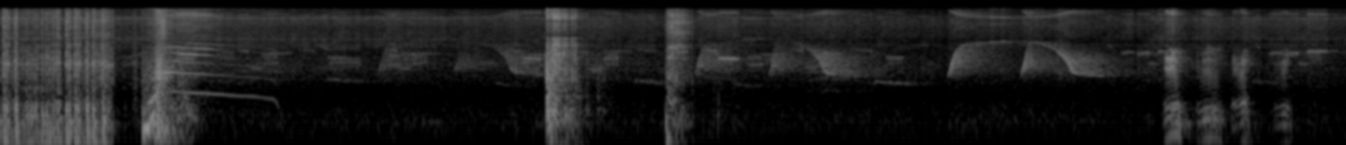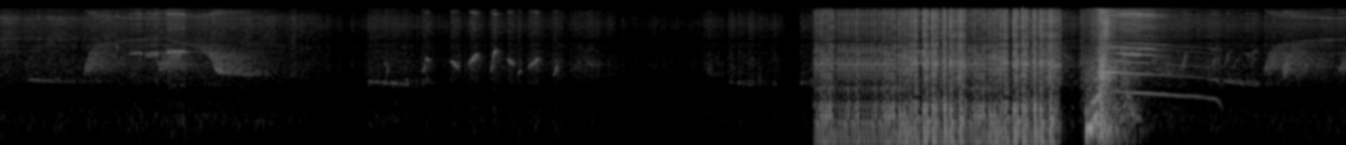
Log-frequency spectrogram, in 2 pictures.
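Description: A cartoon bird squawks as it flies.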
